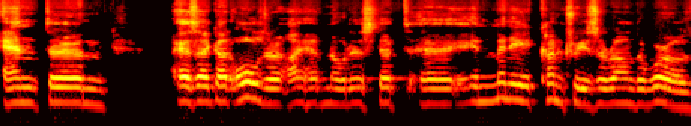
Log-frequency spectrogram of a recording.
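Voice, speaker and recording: Very slow in pace, a man with a German accent speaks at a high pitch in a dark, mellow tone. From Germany. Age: 90s. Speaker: Holocaust survivor. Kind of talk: testimony. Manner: halting.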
